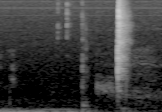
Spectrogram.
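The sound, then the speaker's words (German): A few light clicks and rattles, then one sharp, bright clatter that quickly fades as dice are rolled and land on a table, coming up a four. No one speaks. “Sven äh, würfelt bitte wieder”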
